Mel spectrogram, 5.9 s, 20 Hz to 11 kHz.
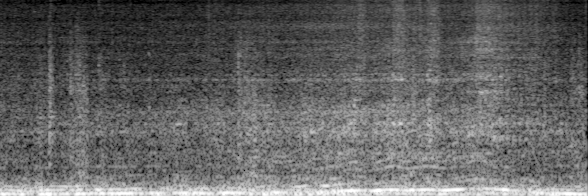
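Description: Saab 90 Turbo's engine running under load, heard from inside the cabin as a steady low drone while the car is driven on ice.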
